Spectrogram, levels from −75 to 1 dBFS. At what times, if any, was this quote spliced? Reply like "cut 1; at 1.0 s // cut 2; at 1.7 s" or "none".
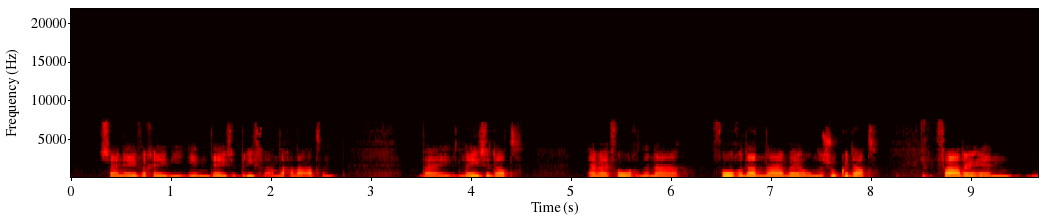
cut 1; at 3.3 s

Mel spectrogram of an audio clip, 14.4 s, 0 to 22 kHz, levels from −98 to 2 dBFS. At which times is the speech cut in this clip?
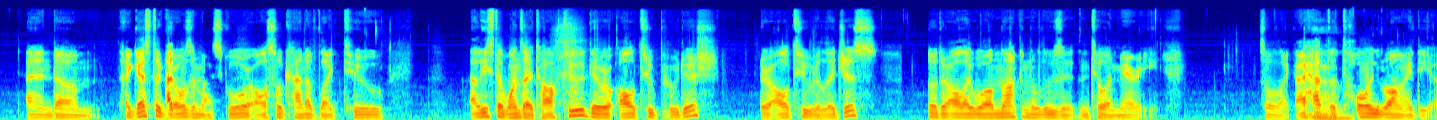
none

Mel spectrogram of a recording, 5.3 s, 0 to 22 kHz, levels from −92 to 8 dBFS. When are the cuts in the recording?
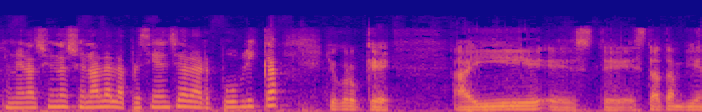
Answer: cut 1; at 2.4 s

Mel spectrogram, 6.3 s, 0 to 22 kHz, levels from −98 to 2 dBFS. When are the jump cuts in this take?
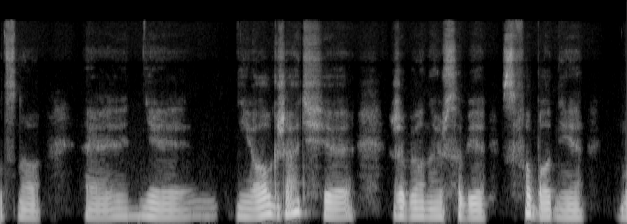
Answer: none

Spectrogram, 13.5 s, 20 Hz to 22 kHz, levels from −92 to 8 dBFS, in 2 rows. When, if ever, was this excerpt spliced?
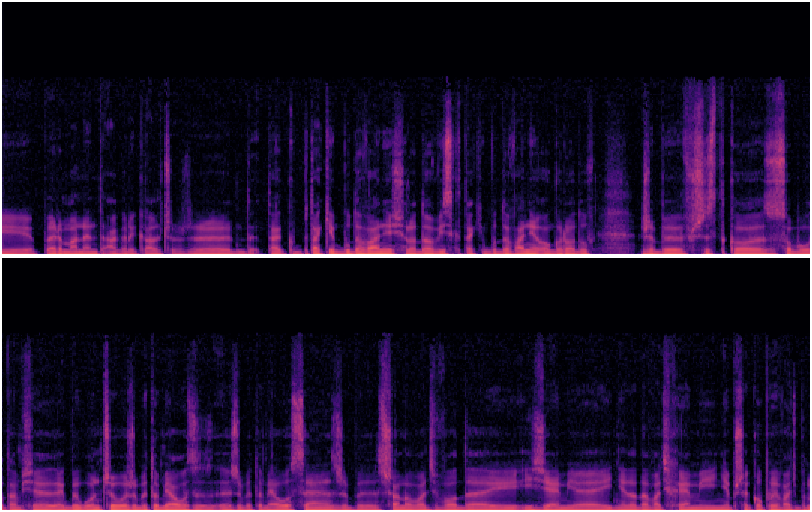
none

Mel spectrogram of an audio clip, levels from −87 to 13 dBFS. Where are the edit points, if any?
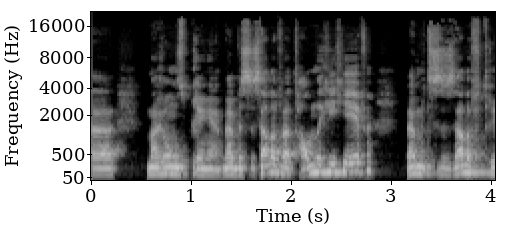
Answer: cut 1; at 1.3 s

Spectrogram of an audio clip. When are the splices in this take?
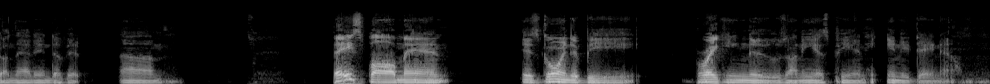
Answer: none

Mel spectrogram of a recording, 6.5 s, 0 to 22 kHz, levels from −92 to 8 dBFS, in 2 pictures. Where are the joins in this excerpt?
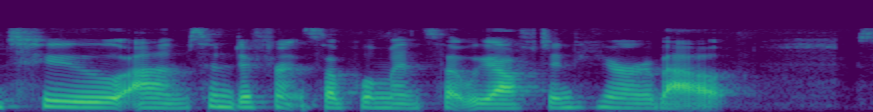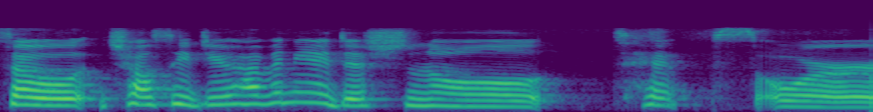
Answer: none

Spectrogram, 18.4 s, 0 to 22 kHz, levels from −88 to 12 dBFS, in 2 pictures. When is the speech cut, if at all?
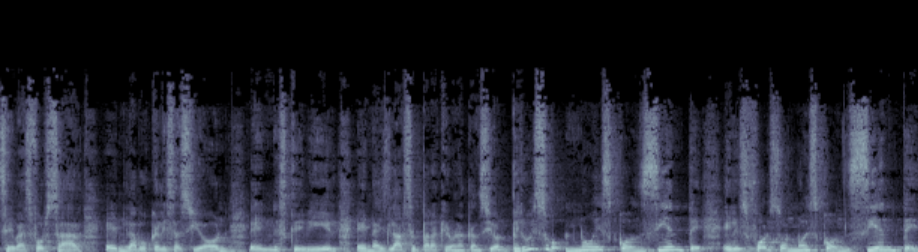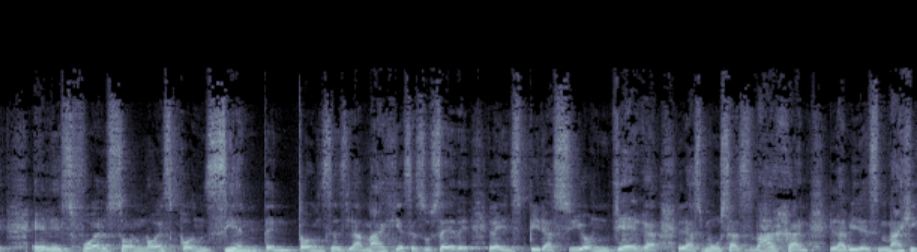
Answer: cut 1; at 2.5 s

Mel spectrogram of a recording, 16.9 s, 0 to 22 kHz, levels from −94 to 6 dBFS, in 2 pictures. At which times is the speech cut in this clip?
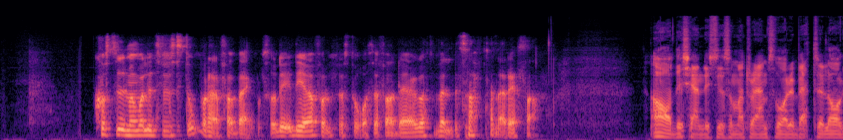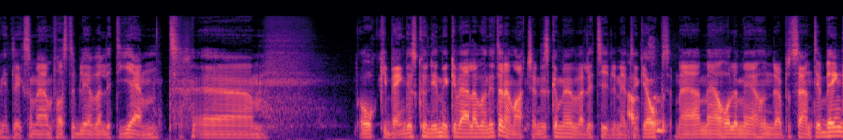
cut 1; at 12.8 s // cut 2; at 15.1 s

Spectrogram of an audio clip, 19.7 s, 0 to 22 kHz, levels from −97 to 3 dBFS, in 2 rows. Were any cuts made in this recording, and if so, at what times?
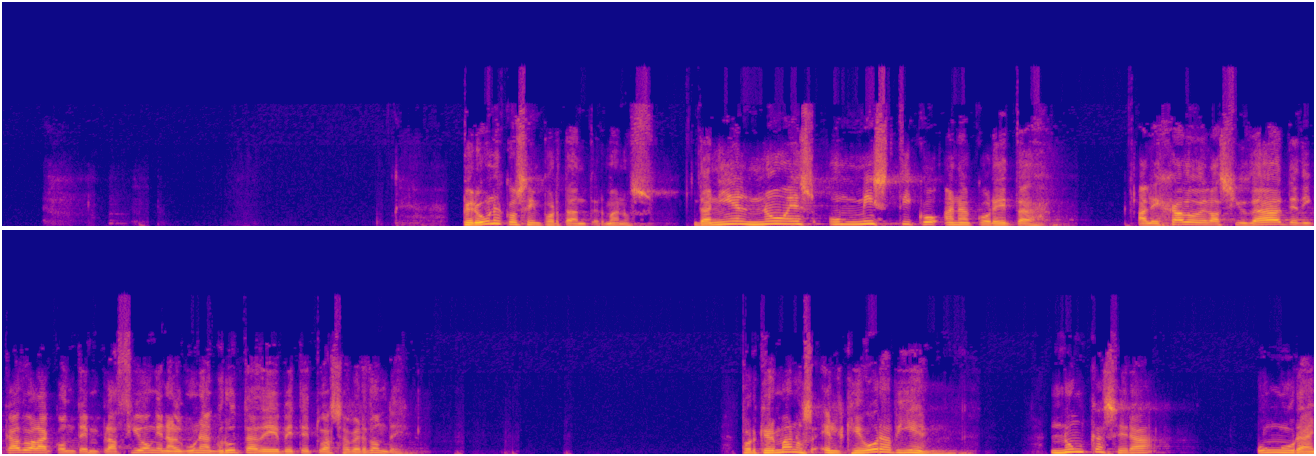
none

